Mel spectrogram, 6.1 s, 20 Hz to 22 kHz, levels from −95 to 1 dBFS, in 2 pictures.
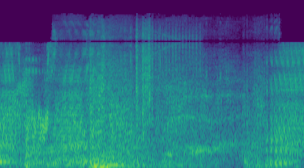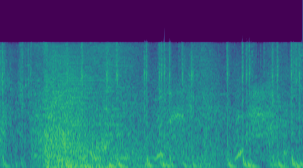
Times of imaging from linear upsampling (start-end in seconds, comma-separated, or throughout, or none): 0.53-2.80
